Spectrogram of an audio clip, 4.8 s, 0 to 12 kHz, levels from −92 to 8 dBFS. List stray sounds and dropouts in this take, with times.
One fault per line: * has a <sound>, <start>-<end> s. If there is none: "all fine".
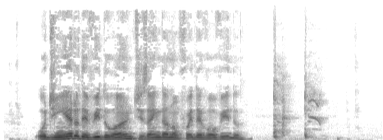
* has a throat clearing, 3.4-4.1 s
